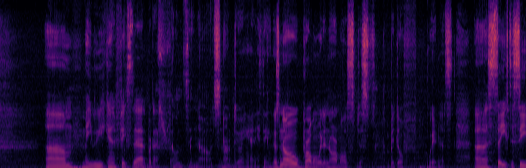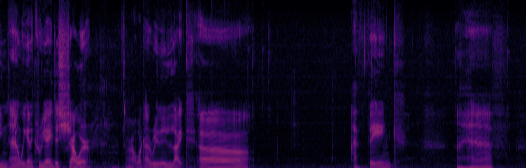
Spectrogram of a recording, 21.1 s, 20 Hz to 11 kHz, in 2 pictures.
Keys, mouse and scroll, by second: 1.0-3.5 right drag, 1.4 Tab, 2.9 ctrl+l, 3.5 ctrl+n, 8.9-10.4 drag, 10.4-15.1 middle drag, 11.2 KP_7, 11.6 z, 15.5-17.6 drag.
